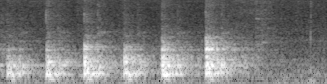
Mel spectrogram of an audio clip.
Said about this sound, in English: I'm standing at your door. I'm knocking. Open the door and let me in.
